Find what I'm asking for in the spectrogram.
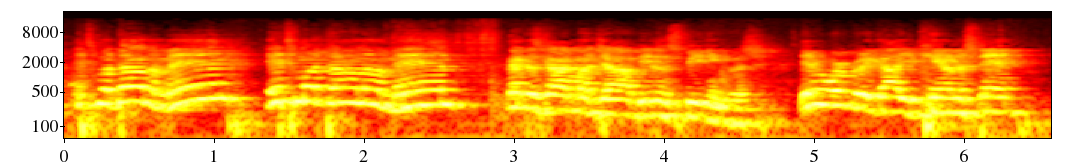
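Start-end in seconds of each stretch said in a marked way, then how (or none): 0.1-2.7 high-pitched exasperated correction; squeaky-high disbelief; mock exasperation. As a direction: plead it high, amazed at their ignorance. Exasperated at a wrong quiz answer.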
